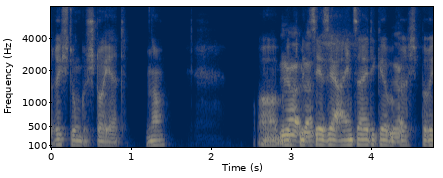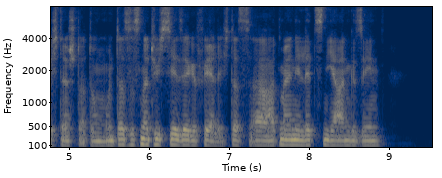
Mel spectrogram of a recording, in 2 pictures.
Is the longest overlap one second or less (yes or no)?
no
